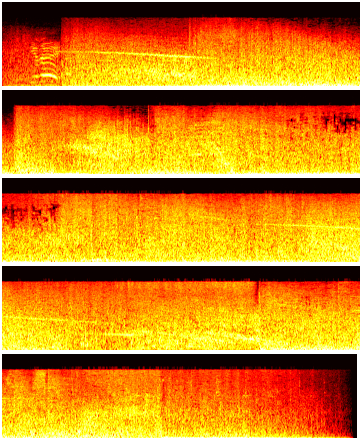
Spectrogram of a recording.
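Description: World War I artillery guns firing shells with heavy explosions, continuous loud booming and rumbling blasts throughout, with voices mixed in.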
